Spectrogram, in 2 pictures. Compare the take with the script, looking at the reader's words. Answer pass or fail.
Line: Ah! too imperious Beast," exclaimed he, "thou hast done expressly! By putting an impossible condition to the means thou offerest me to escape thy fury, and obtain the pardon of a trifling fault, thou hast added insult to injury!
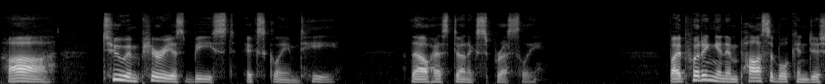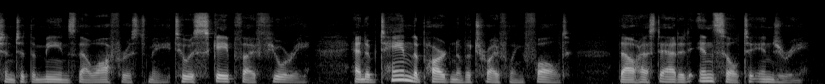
pass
